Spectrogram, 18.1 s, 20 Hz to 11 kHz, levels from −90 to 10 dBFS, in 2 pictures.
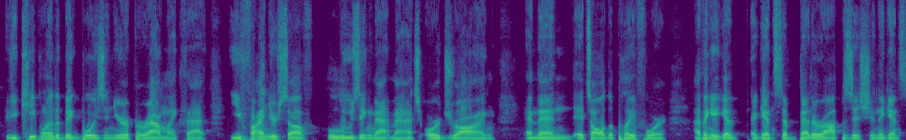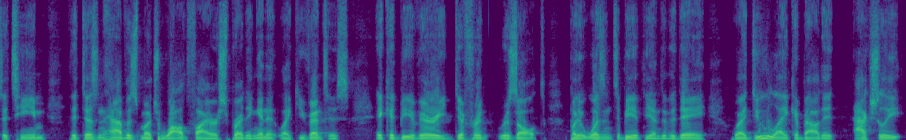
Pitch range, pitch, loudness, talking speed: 100-110 Hz, 105 Hz, -22 LUFS, 240 wpm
